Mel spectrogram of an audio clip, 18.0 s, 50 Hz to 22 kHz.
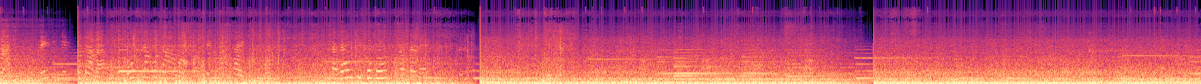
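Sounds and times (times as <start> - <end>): engine and road noise rumble: 0.0 - 18.0.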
